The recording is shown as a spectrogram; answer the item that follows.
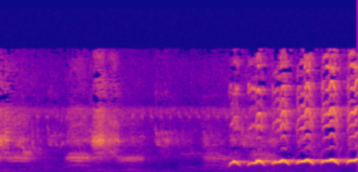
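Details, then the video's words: Asian koel in Pakistan giving a rapid series of bright, bouncing whistled notes that climb slightly and repeat about twice a second, after a stretch of softer, scratchy bird chatter. "Koyal ki awaz asian koel bird singing cuckoo bird singing song"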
